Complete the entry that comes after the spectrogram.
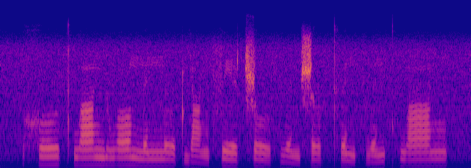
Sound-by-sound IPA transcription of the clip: xo˥ʊ̯t̪ʰwɑ˥ŋɻwɔ˥ n̪ə˥nn̪ɤ˥˩t̪jɑ˨˩ŋ fe˥˧ɪ̯ʈ͡ʂo˥˩ʊ̯ fwə˨˩nʂɤ˥kʰə˥˩nfwə˧˥n kʰwɑ˥ŋ

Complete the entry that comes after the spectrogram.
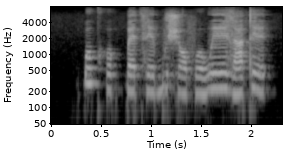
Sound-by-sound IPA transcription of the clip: k͡po˦kʰo˨k͡pɛ˨ t͡se˨bʊ˦ʃɔ˨fo˨ weː˦ za˨˦te˦˨

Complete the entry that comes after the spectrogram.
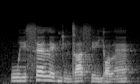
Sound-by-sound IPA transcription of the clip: wi˧sɛ˦le˧ɡĩ˨ da˧si˨jɔ˨lɛ̃˧

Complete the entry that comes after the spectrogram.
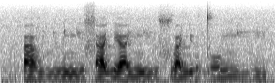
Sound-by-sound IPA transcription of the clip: avʎɯ ɲiɬalʲa ɲi sʷalʲodo ɲi

